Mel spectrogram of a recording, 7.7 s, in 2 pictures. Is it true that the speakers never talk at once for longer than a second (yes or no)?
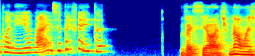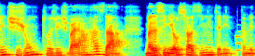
yes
